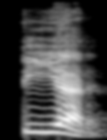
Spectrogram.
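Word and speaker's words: tear: उसके बाद देखिए यहां पे टी का ट इ ए है। इ ए आर है तो इसका उच्चारण इयर के रूप में करेंगे। तो क्या हो जाएगा दोस्तों? टियर। जैसे मैंने आपको शुरुआत में बोला था एफ इ ए आर फियर।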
